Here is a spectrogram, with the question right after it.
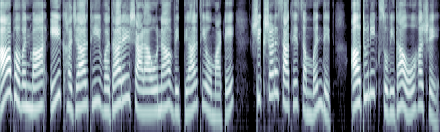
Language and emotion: Gujarati, neutral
